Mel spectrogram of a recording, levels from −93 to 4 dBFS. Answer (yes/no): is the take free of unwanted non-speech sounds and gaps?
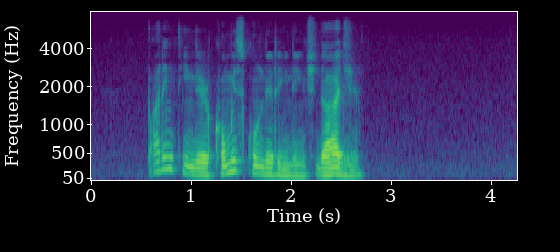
yes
